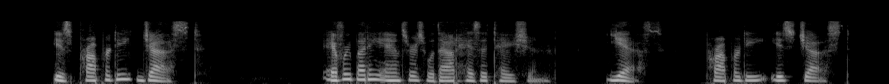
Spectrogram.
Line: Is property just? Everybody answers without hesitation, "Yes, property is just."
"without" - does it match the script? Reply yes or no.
yes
